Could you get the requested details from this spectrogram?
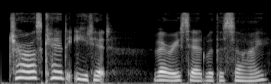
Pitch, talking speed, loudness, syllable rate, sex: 215 Hz, 200 wpm, -16 LUFS, 5.0 syllables/s, female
